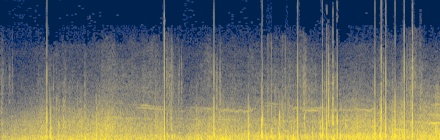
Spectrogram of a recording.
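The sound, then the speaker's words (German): Fireworks crackle and pop in a dense, continuous barrage, with sharp bangs standing out every half second or so over a steady rumble of explosions. “Man muss sich einfach bewusst sein mit diesen Feuerwerk, mit diesen Knallerei.”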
